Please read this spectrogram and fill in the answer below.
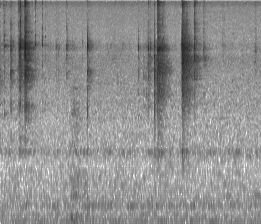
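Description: A few sharp clicks of a raw eggshell being tapped and picked at to make a small hole for draining out the white: one about half a second in, then two about half a second apart past the three-second mark.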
